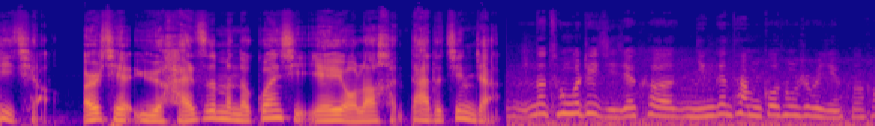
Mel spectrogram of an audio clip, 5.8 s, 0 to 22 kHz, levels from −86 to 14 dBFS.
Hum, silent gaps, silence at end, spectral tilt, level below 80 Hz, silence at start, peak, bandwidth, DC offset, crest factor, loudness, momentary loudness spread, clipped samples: none; none; 0 s; -5 dB/octave; -44 dBFS; 0 s; -6 dBFS; 16.5 kHz; under 0.1%; 18 dB; -24 LUFS; 9 LU; under 0.1%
